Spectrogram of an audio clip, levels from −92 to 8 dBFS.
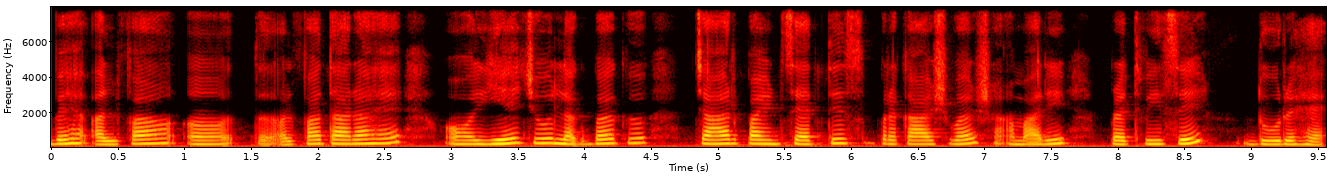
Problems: constant background noise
